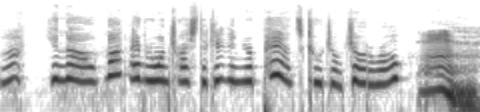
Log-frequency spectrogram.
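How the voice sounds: This is a squeaky, cartoonish character voice at an extremely high pitch. It moves at a fairly slow pace.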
